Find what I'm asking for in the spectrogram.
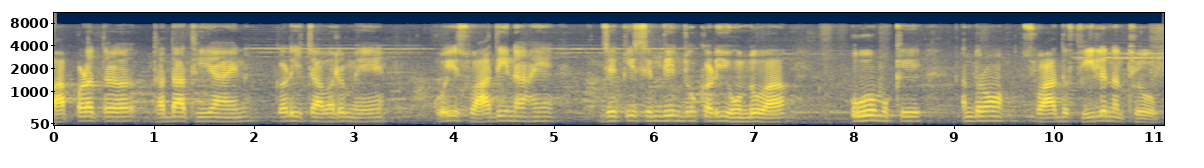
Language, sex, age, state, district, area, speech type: Sindhi, male, 30-45, Delhi, South Delhi, urban, spontaneous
